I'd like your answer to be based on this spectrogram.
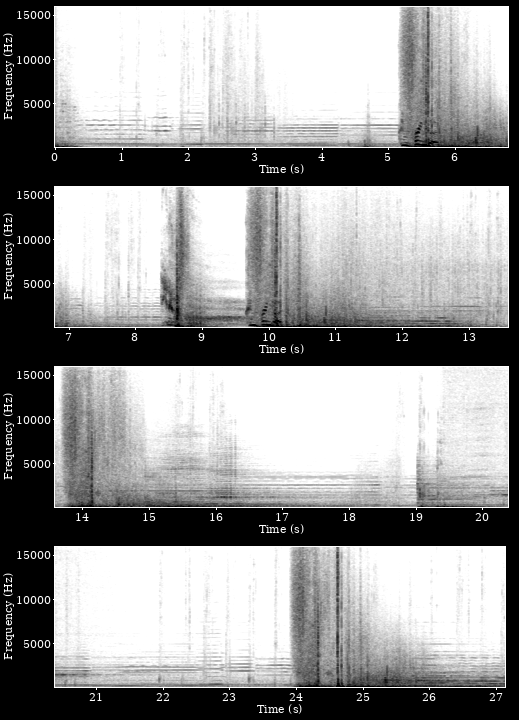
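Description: Repeated Confringo fire-spell blasts from Hogwarts Legacy, loud booming bursts arriving every few seconds over a steady low rumble of game ambience.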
